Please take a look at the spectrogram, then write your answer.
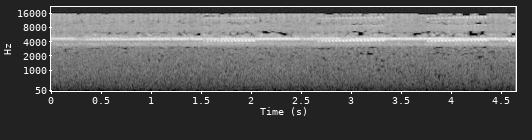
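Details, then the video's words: High, even insect trill droning without pause, its loudness swelling and fading slightly across the stretch, with a thin higher shimmer intermittently above the main tone. "Sound · Nature Sound of nature sounds scenery L · insect"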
